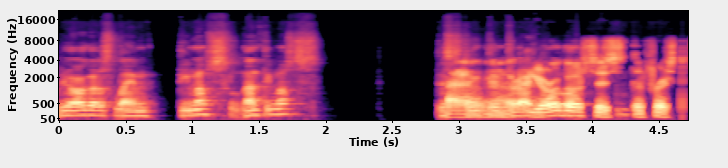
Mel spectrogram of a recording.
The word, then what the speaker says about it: Yorgos Lanthimos: What's how do you pronounce his name? Yorgos Lanthimos.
